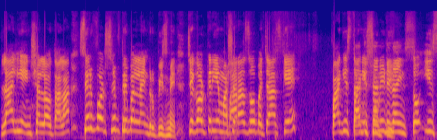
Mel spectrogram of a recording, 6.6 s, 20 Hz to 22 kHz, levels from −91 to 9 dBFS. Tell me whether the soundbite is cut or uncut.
cut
